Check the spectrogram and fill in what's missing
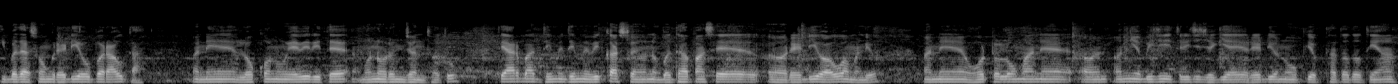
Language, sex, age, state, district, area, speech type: Gujarati, male, 18-30, Gujarat, Junagadh, urban, spontaneous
